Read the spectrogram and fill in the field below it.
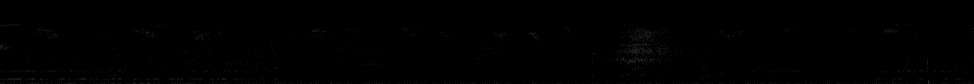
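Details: Large bumblebees pollinating the fragrant, rose-scented flowers of a sete capotes tree (Campomanesia guazumifolia) in a garden, in mid-November when it first blooms. A low droning hum with strong overtones comes and goes as insects pass, over soft background hiss.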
